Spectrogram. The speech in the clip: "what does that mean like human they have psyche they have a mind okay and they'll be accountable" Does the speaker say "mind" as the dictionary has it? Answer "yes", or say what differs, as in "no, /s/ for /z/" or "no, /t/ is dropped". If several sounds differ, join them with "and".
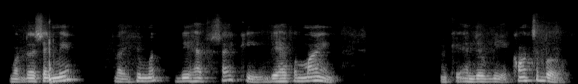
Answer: no, /d/ is dropped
